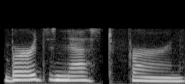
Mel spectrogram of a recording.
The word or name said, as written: bird's-nest fern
